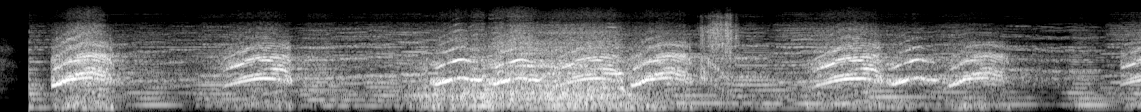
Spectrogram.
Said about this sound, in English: And remember, this is a puppet. So it's got goofy eyeballs. It's got an annoying shriek, a terrible annoying shriek that you hear all the time.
